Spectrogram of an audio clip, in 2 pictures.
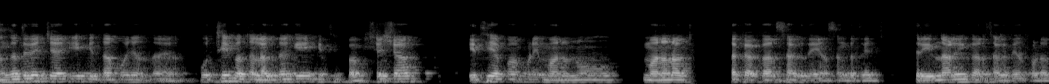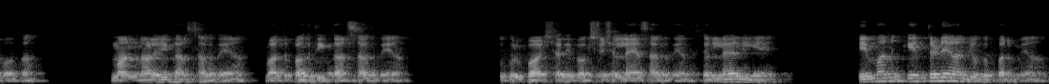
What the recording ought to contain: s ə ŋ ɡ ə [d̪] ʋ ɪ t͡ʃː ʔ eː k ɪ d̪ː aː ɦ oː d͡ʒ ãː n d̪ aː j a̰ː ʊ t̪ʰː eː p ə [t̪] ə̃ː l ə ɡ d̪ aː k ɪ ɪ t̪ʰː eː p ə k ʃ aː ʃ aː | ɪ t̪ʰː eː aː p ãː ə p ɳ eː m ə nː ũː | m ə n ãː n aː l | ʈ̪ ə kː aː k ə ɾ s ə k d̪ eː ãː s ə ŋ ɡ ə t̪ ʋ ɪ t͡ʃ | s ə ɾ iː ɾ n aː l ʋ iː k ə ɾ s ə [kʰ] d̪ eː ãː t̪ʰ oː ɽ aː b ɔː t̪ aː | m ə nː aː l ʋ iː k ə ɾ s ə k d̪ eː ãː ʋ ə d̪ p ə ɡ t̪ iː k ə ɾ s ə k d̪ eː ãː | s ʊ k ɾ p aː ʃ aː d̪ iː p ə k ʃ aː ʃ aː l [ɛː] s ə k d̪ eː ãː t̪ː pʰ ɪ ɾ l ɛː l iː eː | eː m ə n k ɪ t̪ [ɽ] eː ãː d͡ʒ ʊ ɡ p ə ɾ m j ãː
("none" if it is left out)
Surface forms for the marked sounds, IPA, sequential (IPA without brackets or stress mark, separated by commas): t̪, t̪, k, ɛː, ɽ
